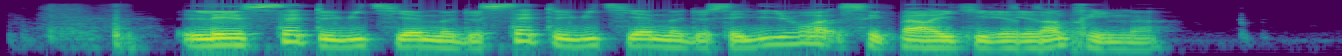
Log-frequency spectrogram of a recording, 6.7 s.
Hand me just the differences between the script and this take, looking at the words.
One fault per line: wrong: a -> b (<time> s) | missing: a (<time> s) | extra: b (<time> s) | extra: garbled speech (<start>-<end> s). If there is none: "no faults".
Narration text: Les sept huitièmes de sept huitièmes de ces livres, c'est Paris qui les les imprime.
no faults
